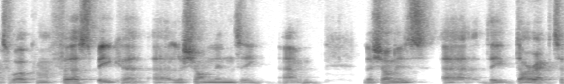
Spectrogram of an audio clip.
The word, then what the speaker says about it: LaShawn: As John said, I'm LaShawn Lindsay, pronounced LaShawn, and I'm currently the Director of Infrastructure Operations at Amazon Web Services.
